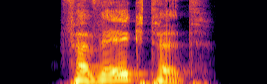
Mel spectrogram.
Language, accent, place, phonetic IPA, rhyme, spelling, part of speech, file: German, Germany, Berlin, [fɛɐ̯ˈvɛlktət], -ɛlktət, verwelktet, verb, De-verwelktet.ogg
- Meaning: inflection of verwelken: 1. second-person plural preterite 2. second-person plural subjunctive II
